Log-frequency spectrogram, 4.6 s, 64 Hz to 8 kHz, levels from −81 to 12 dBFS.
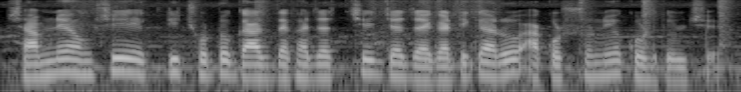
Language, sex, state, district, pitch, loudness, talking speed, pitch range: Bengali, male, West Bengal, Alipurduar, 145 Hz, -19 LUFS, 170 wpm, 135-170 Hz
